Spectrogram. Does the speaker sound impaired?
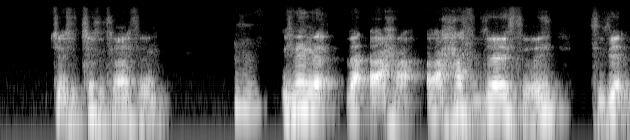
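Yes: dystonia; neurological movement disorder, caused by repeated rugby concussions and head knocks, affects speech and hands; diagnosed at national neurological hospital London after five years undiagnosed, five days of testing; slurred speech as first symptom, hands later involuntarily affected.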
